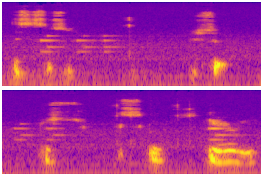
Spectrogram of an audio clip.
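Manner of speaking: slow, soft, frightened whisper; very slow hushed dread; scared whisper. Real, not acted. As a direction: whisper your fear, slowly and shakily. Hiding, scared of the murderer.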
